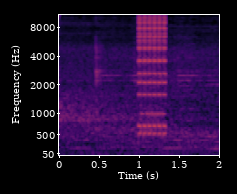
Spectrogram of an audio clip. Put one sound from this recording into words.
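Short electronic blips chirp rapidly in a quick burst.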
